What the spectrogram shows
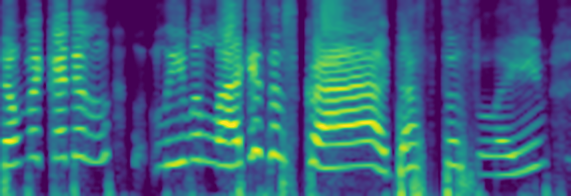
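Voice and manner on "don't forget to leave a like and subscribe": sneering, mocking, pitched-up voice. Mocking other YouTubers who always end their videos: mocking imitation of YouTubers. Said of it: "those mean other YouTubers that are always like".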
